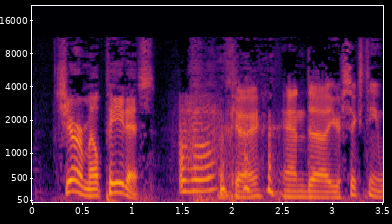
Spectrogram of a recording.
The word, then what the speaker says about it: Milpitas: Let's just quickly talk to Melanie, because this is, first of all, I can't pronounce the town you're from. Where are you from? Milpitas. Sure, Milpitas.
